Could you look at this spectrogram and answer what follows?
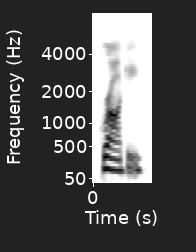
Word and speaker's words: groggy: Slowly first, groggy. Now, naturally, at normal speed, groggy Notice the stress falls on the first syllable, G-R-O, guy, not grow, G-Y.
